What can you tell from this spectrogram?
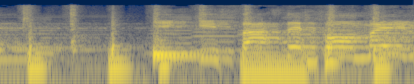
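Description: Vallenato music, an instrumental passage: an accordion-led melody over a repeating bass line and steady percussion.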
